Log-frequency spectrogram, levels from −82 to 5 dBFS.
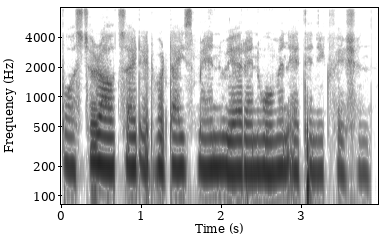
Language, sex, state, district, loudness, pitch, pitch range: English, female, Arunachal Pradesh, Lower Dibang Valley, -16 LUFS, 190 Hz, 180-195 Hz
